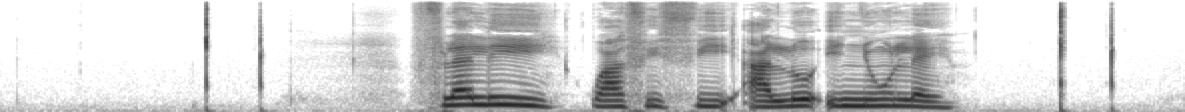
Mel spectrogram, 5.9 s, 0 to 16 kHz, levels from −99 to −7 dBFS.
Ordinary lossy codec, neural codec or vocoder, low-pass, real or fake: MP3, 96 kbps; none; 14.4 kHz; real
